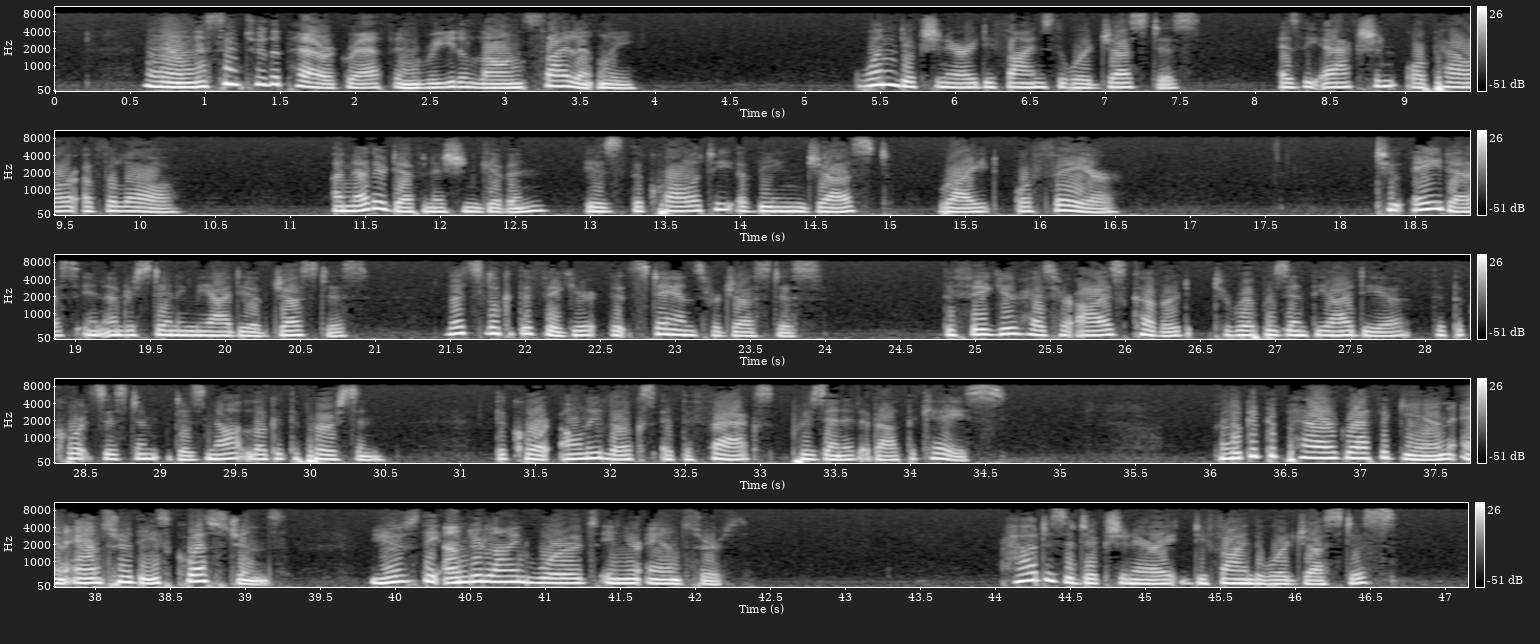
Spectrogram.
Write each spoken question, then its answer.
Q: How does a dictionary define the word justice?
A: The word justice is defined as the action or power of the law.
